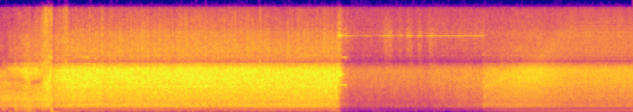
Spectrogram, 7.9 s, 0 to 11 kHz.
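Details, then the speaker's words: EcoFlow Delta 3 Plus 1800 W power station AM radio interference test, radio right in front of it: hiss drops, then a steady raspy buzz with a fine tonal edge from the inverter. "so we do get a buzz from the inverter whenever"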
